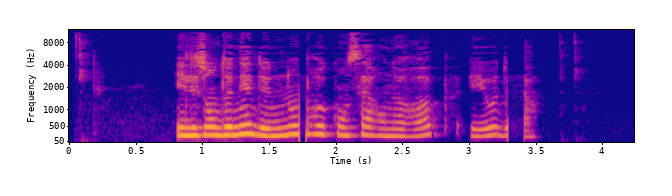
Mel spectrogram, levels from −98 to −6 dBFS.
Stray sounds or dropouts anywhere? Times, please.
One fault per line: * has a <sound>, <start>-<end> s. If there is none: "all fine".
* has a dropout, 1.7-1.8 s
* has a dropout, 3.3-3.4 s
